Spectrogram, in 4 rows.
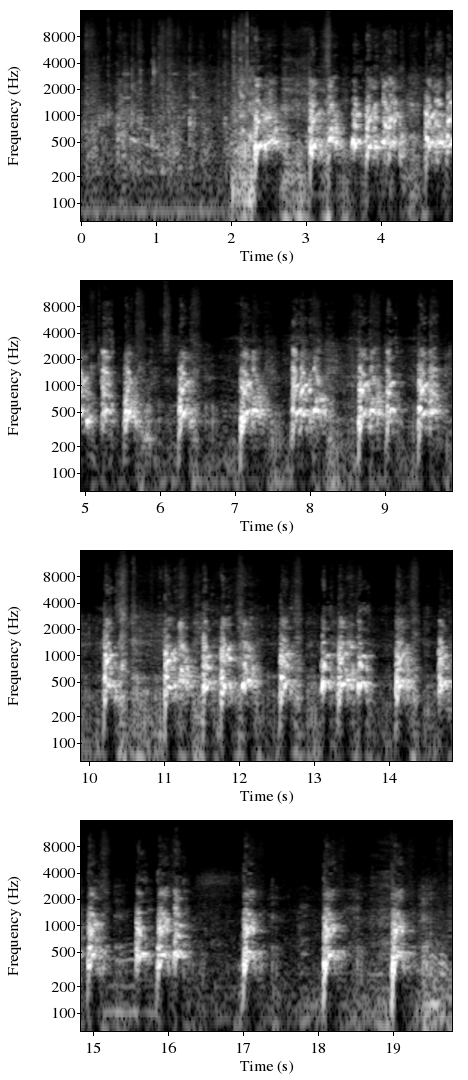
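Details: Golden Retriever puppies, 158 days old, five of them kept indoors all day at Ain Village as Typhoon No. 24 approached, 30 September 2018; sharp, irregular barks come in quick runs and bursts after two quiet seconds, echoing in a room.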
